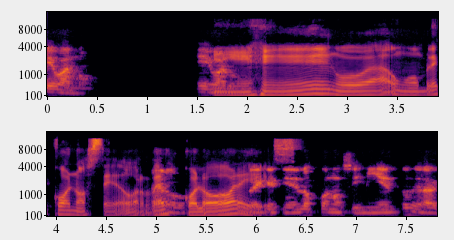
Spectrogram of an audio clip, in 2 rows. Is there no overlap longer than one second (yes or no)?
no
